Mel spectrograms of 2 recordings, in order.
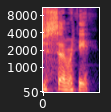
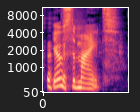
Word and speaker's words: Yosemite: We're not even from this planet and we know it's Yosemite. – Yeah. – Yosemite.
